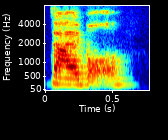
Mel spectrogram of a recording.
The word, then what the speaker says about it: Dieball: well that's how do you say your last name properly dieball dieball see I would that up yeah everyone does um I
